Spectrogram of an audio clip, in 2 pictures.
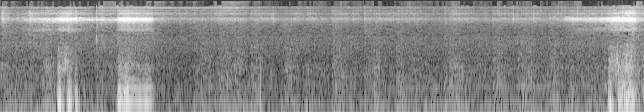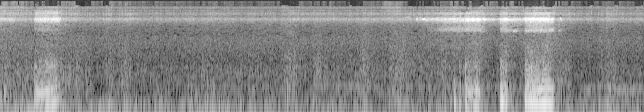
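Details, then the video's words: Nina, a pet Pinscher, snoring while asleep; rasping, breathy snores arrive in paired bursts roughly every six to seven seconds, separated by a low steady background hum. "Nina pinscher roncando"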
